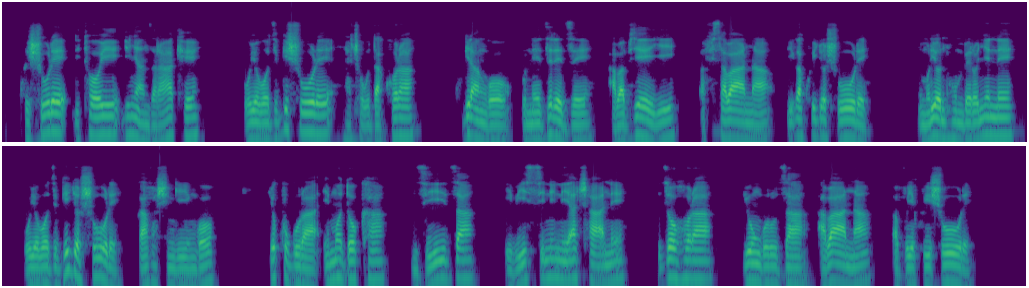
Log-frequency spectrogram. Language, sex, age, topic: Rundi, male, 36-49, education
